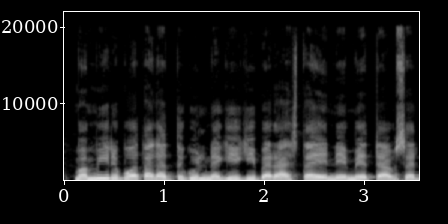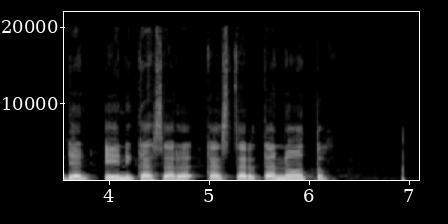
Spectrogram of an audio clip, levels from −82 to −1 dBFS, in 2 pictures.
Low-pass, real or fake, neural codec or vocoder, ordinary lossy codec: 19.8 kHz; real; none; Opus, 64 kbps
